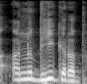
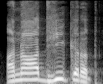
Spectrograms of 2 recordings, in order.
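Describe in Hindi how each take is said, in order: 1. 'an' के बाद छोटा 'a' स्वर आता है। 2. 'an' के बाद लंबा 'aa' स्वर आता है। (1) "अनधिकृत होता है" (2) "आ लगा देते हैं"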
